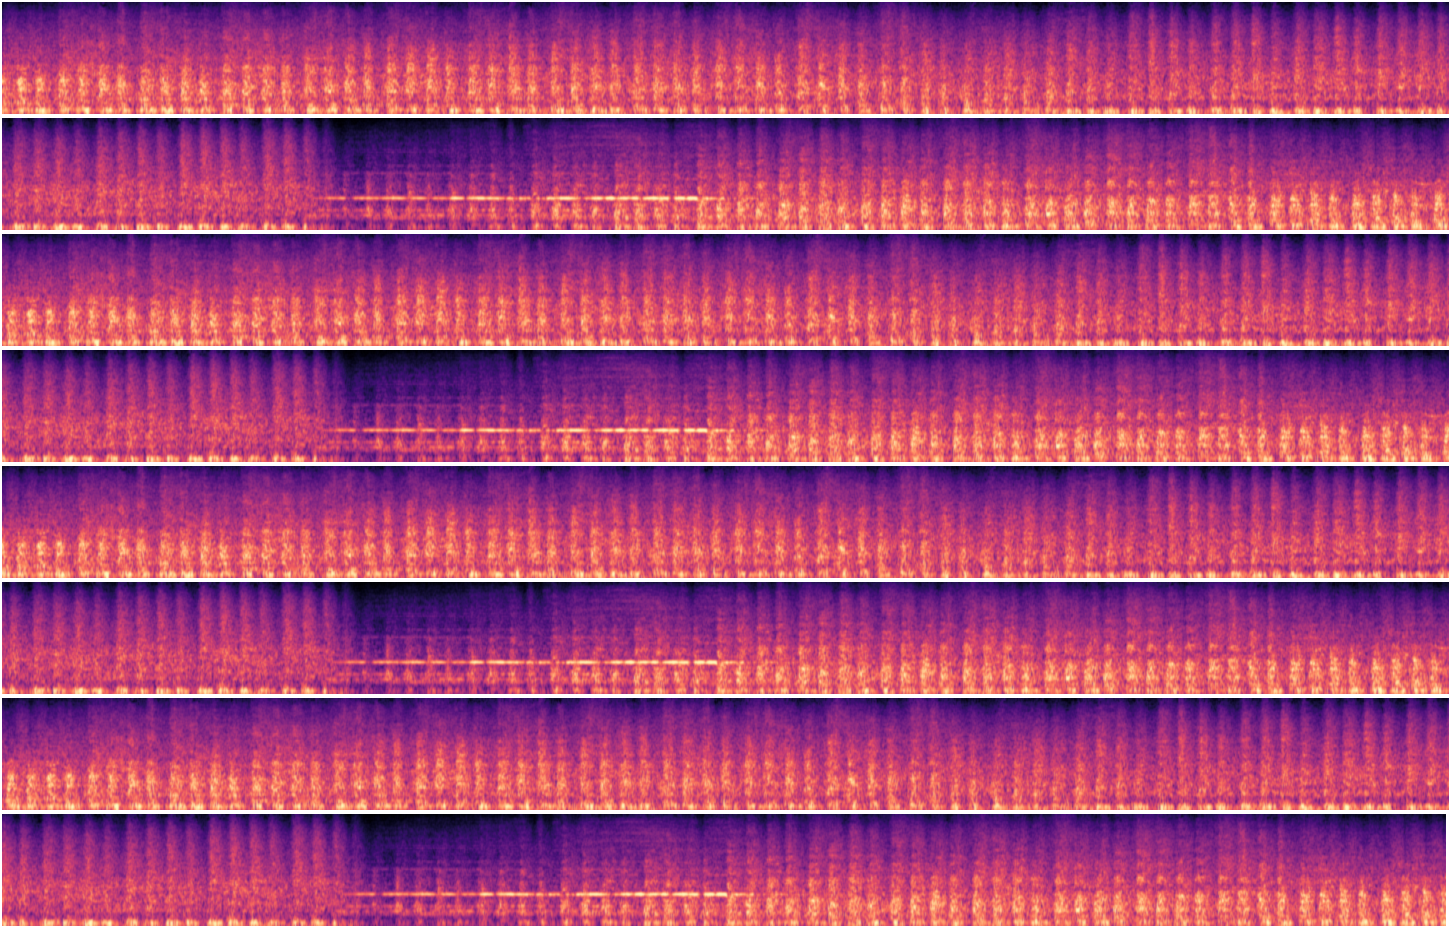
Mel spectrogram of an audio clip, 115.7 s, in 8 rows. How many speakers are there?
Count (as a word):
zero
